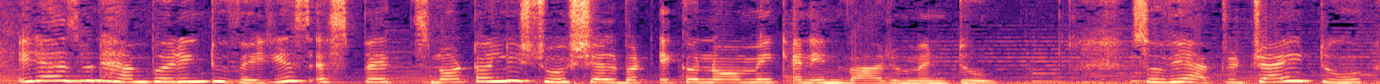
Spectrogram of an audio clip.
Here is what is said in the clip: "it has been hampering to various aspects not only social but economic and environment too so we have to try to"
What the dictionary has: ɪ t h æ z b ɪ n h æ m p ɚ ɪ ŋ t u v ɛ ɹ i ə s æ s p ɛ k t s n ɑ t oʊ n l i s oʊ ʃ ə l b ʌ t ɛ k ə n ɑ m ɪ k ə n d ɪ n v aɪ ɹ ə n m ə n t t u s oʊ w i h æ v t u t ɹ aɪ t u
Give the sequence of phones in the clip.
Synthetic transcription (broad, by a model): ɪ t h æ z b ɪ n h æ m p ɚ ɪ ŋ t u v ɛ ɹ i ə s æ s p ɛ k t s n ɑ t oʊ n l i s oʊ ʃ ə l b ʌ t ɛ k ə n ɑ m ɪ k ə n d ɪ n v aɪ ɹ ə n m ə n t t u s oʊ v i h æ v t u t ɹ aɪ t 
